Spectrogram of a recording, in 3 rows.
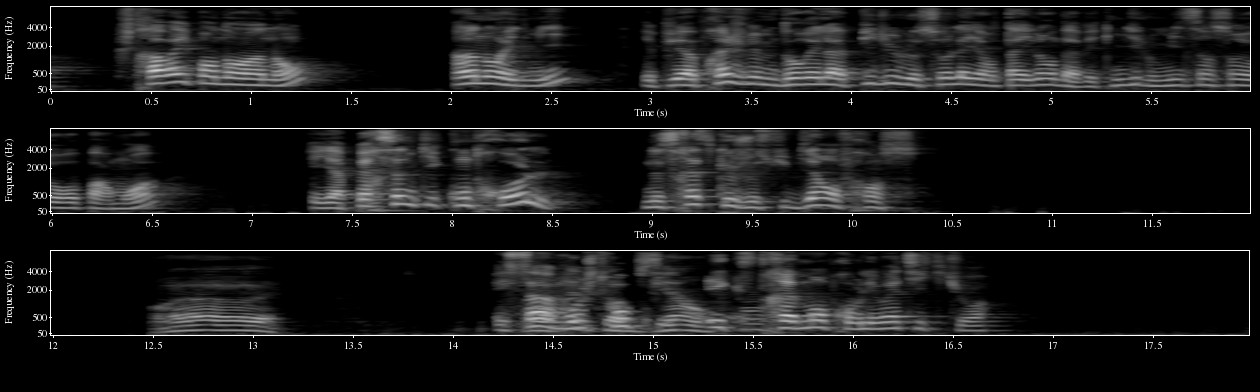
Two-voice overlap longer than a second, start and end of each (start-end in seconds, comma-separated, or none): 14.3-15.7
